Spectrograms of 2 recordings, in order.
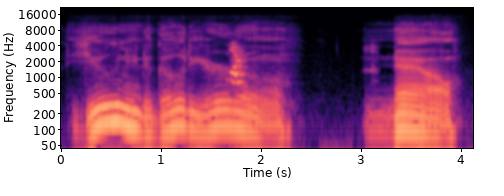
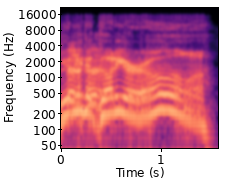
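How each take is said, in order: First: Low, soft, slow order through still lips; ventriloquist dad. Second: High, laughing ventriloquist dad; mock a dad's order through a laugh. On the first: Retold or imitated. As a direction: imitate a stern dad, mouth barely moving. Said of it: "your mouth ain't even moving".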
